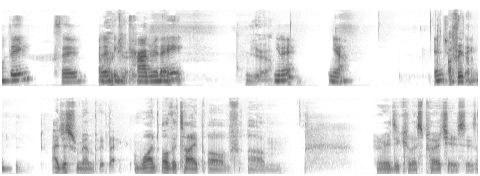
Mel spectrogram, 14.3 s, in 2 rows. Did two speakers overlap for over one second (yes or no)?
no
